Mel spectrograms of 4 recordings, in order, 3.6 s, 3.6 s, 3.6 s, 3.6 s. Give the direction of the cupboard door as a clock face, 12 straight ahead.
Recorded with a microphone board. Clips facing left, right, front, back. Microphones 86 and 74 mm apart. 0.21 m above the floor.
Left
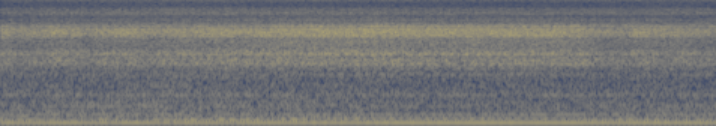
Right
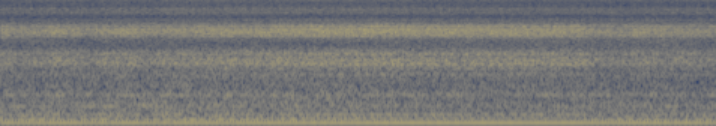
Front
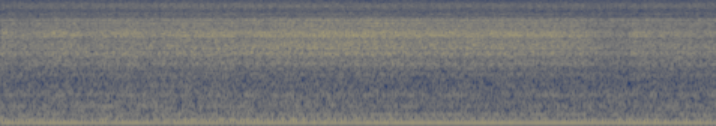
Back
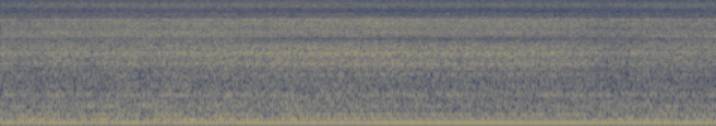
No cupboard door in this recording.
